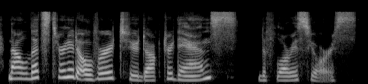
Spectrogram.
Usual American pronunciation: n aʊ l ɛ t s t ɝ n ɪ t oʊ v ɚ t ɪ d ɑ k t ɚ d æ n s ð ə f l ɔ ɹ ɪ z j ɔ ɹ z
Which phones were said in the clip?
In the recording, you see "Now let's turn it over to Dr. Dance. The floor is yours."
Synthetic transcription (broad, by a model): n aʊ l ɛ t s t ɝ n ɪ t oʊ v ɚ t ɪ d ɑ k t ɚ d æ n s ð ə f l ɔ ɹ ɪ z j ɔ ɹ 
